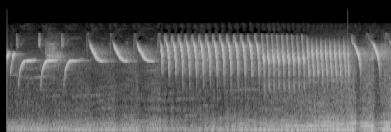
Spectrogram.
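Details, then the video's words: Canary song, unedited: a string of curving, down-slurred whistles breaks into a long, fast, even trill of bright repeated notes, then ends with more sweeping slurred whistles; low steady hum in the background. "تغريد الكناري بدون تعديل"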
